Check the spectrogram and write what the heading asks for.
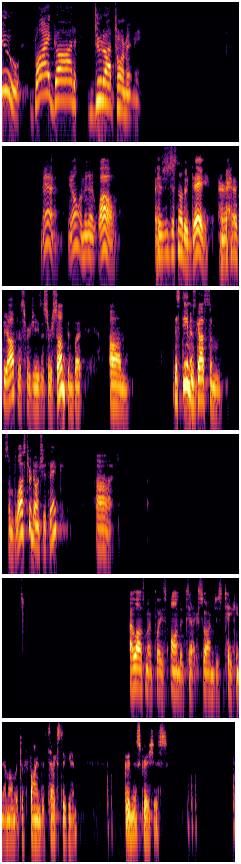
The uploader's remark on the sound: Preached at St Paul Lutheran Church , Rockford, Illinois on February 26, 2023.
